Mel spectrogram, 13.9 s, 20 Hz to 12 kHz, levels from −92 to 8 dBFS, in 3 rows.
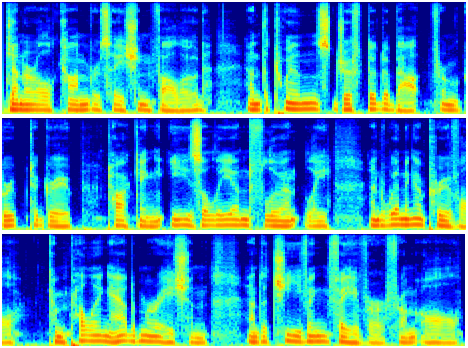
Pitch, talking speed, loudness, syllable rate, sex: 110 Hz, 110 wpm, -17 LUFS, 4.0 syllables/s, male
